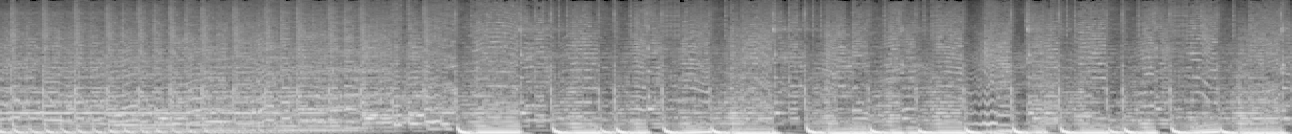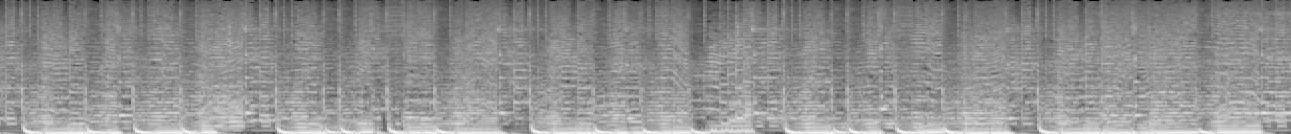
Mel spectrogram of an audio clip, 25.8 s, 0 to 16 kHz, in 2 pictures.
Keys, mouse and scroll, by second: 0.8-3.4 drag, 3.4 scroll up 1, 4.9 click, 8.4 v, 10.2-11.3 scroll up 1, 11.6-17.0 alt+drag, 17.0 scroll down 1, 20.4-25.8 alt+drag.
